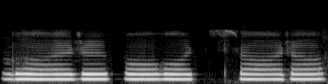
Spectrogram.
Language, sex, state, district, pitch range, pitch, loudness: Hindi, female, Madhya Pradesh, Bhopal, 235-240 Hz, 235 Hz, -11 LUFS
